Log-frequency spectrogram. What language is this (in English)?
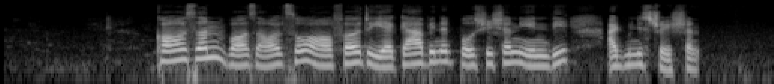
English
